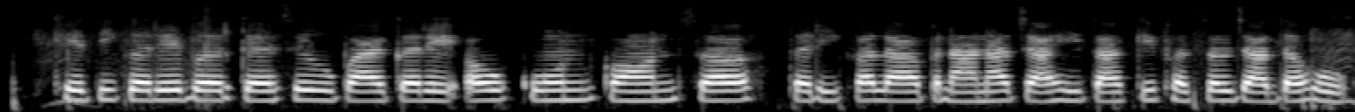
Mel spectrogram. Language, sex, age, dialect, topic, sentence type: Chhattisgarhi, female, 18-24, Eastern, agriculture, question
